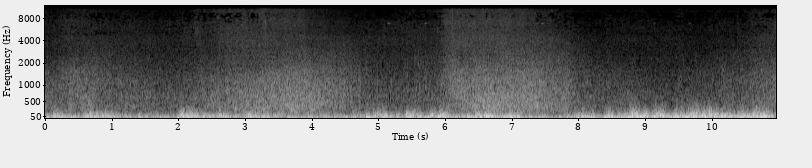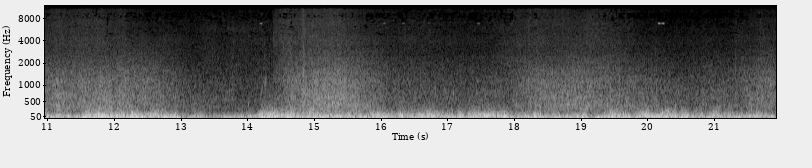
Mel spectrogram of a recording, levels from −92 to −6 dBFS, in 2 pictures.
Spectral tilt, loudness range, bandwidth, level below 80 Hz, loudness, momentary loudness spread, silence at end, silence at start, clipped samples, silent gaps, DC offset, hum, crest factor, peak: -7.5 dB/octave; 5 LU; 10.5 kHz; -30 dBFS; -34 LUFS; 10 LU; 0 s; 0 s; under 0.1%; none; under 0.1%; none; 16 dB; -14 dBFS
